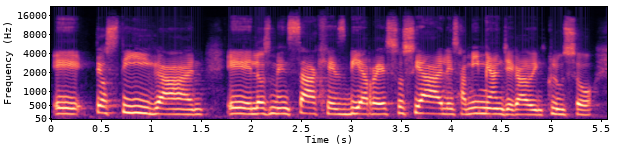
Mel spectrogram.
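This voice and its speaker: Here is a woman with a Colombian accent speaking as a guest in a televised debate. Her voice sits at a mid-range pitch, and she makes her case earnestly, stringing her points together at length. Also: fairly even intonation, measured pace, smooth. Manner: earnest, argues in long flowing points. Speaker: pro-migrant activist guest. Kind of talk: debate argument.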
